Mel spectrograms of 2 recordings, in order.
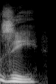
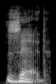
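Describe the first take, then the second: First: The letter is said the American way. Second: The letter is said the British way. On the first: The speaker calls it wrong. "not Z" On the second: The speaker calls it right. "unless you are American, it's Gen Z"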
